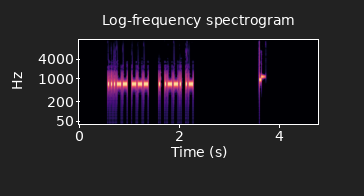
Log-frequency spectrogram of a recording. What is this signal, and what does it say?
Morse code, heard as a keyed tone, about 40 wpm, 700 Hz. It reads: 3O EPA
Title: Winter Field Day Exchanges 40wpm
